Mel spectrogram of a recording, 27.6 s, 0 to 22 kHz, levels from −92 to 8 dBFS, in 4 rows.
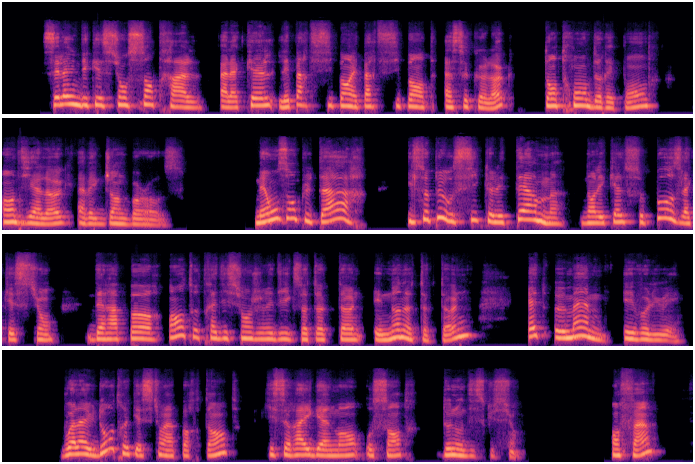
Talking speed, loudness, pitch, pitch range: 145 wpm, -18 LUFS, 195 Hz, 175-230 Hz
